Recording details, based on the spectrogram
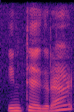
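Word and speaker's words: integral: 일할 인텔 악 이라고 읽어야 해서 읽을 때는 인테그랄 x dx 요런 순서로 읽으시면 됩니다 근데 선생님이 보면 알겠지만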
